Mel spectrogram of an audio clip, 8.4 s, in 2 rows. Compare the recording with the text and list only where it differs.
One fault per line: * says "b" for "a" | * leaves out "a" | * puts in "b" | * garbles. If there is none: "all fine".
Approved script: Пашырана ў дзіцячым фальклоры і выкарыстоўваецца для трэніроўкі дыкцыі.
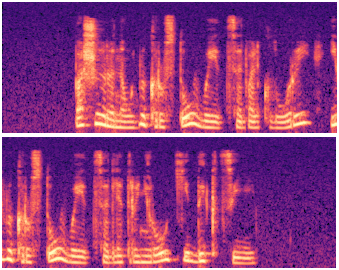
* says "выкарыстоўваецца" for "дзіцячым"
